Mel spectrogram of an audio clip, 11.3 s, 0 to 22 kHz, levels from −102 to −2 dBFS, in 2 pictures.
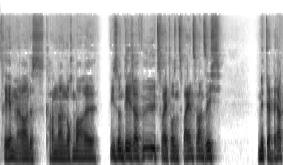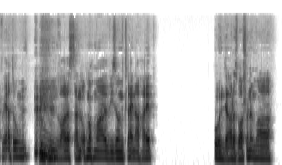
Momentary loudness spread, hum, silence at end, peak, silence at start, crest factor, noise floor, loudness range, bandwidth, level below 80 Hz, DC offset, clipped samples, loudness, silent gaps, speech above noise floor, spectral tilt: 7 LU; none; 0.2 s; 0 dBFS; 0 s; 18 dB; -87 dBFS; 2 LU; 15.5 kHz; -62 dBFS; under 0.1%; under 0.1%; -18 LUFS; none; 70 dB; -6 dB/octave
